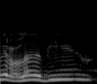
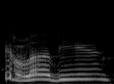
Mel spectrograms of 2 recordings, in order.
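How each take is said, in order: First: Said in the usual way. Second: Slow, tender, drawn-out; slow tender repeat. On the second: Acted. Pastor reassuring the congregation, slow and tender. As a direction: let it sink in gently. Repeated line, second slowed.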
